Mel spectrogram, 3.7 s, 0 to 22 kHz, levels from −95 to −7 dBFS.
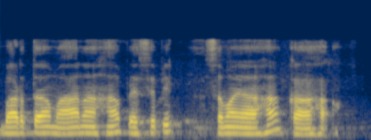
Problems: none marked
